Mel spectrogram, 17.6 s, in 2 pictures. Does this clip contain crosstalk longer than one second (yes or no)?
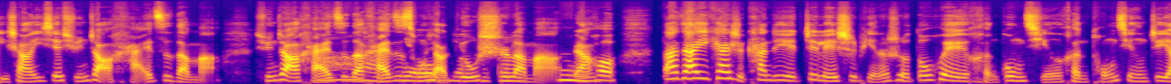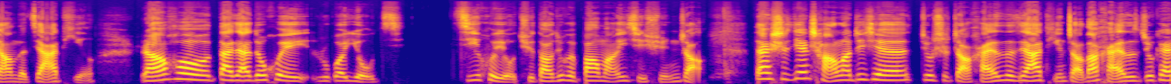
yes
